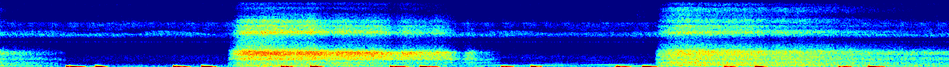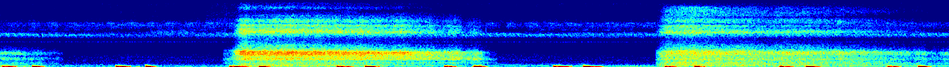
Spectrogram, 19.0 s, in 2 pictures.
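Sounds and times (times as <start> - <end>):
new wife's heartbeat: 0.6 - 3.3, 3.9 - 5.5, 6.2 - 6.6, 7.2 - 7.7, 8.4 - 8.9, 9.5 - 10.0, 10.6 - 11.1, 11.8 - 12.2, 12.8 - 13.3, 13.9 - 14.4, 15.0 - 16.6, 17.3 - 17.7, 18.3 - 18.9
sleeping breathing: 2.3 - 4.8, 6.6 - 10.0, 11.8 - 14.4, 16.1 - 18.9.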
